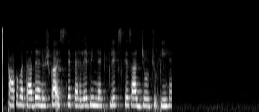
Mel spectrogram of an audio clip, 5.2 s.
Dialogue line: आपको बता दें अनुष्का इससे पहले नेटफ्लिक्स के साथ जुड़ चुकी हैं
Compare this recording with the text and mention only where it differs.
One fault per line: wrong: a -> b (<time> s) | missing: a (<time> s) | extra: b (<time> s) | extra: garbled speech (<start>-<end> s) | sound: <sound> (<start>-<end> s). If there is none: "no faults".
extra: भी (1.8 s)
